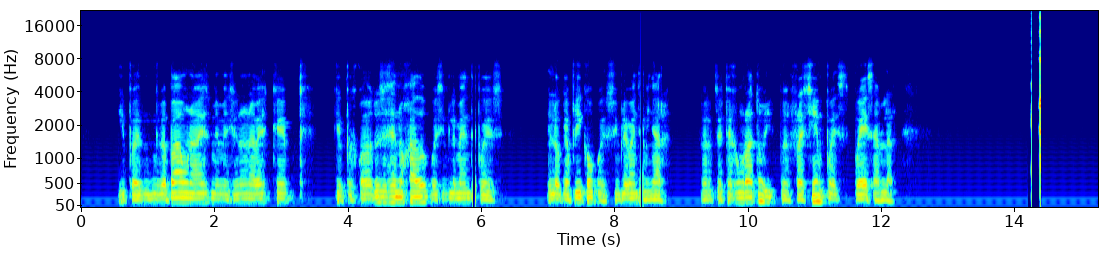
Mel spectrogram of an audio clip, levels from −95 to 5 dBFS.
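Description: A mains buzz runs under the speech from start to finish. It is tied to the 60 Hz supply. Sharp switching spikes, twice per cycle, have leaked into the signal path. That points to a dimmer, a rectifier or a missing shield. The spikes carry a dense ladder of 60 Hz harmonics reaching several kilohertz. The result is a steady, raspy buzz rather than a smooth hum. It sits well below the speech.

Damaged data in a compressed stream breaks through three times. The first runs from 5.87 to 5.92 s, the second from 8.38 to 8.43 s. The third, the longest, runs from 14.19 to 14.40 s. Each time, part of the coded stream is wrong. The decoder misreads those frames, loses sync and hunts for the next frame header. Each one is heard as a short squawk or blip, then the sound picks up again.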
